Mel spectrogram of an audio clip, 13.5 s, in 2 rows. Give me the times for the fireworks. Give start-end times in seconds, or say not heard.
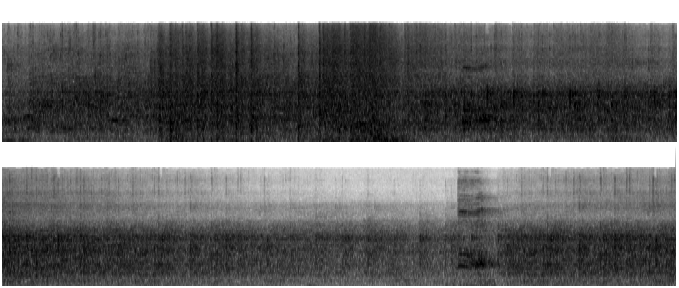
1.6-6.8.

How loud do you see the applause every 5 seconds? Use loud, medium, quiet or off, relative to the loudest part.
loud, loud, medium.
